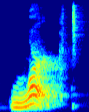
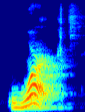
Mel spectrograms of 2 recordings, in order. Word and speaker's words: worked: o e nós pronunciamos worked worked a gente pula o e e já vai pro último som que é o som do d que vira meio que um t nesse caso já no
